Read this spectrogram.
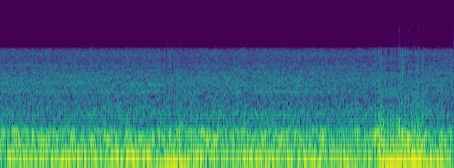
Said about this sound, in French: Je pense que ça va rester assez pénible à écouter parce que bah, y a le bruit de la voiture hein. Donc bah, j'ai un diesel et ça fait du bruit quoi.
